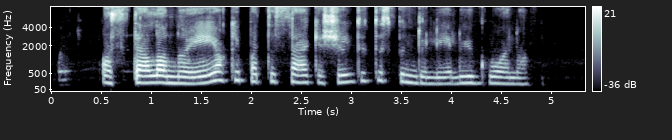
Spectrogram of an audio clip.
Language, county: Lithuanian, Šiauliai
